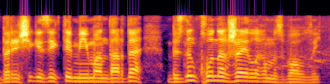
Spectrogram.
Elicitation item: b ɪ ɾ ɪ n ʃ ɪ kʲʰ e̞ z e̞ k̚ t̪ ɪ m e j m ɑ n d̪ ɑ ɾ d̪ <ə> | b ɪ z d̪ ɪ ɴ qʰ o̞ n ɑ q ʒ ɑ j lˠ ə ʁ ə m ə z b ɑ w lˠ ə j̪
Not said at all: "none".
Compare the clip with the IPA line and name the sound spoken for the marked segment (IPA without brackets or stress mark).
ə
